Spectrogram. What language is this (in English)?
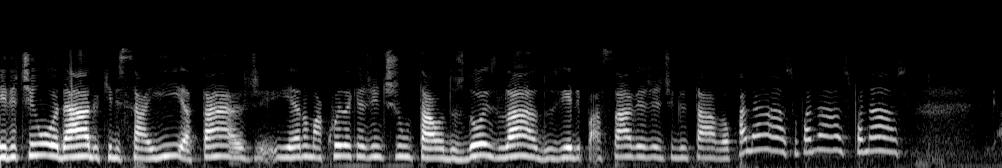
Portuguese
